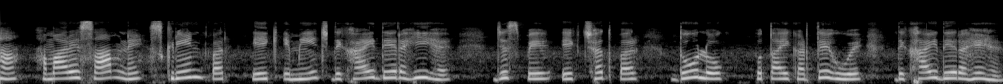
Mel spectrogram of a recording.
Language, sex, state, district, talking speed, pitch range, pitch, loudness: Hindi, female, Maharashtra, Nagpur, 150 wpm, 255-300 Hz, 265 Hz, -19 LUFS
